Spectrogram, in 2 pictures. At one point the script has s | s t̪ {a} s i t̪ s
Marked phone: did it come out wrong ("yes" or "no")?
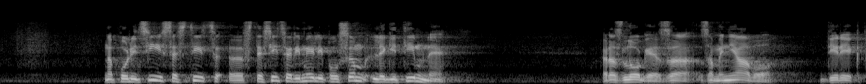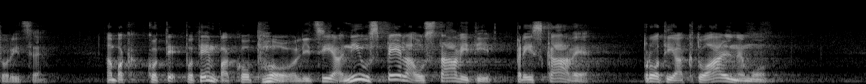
yes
